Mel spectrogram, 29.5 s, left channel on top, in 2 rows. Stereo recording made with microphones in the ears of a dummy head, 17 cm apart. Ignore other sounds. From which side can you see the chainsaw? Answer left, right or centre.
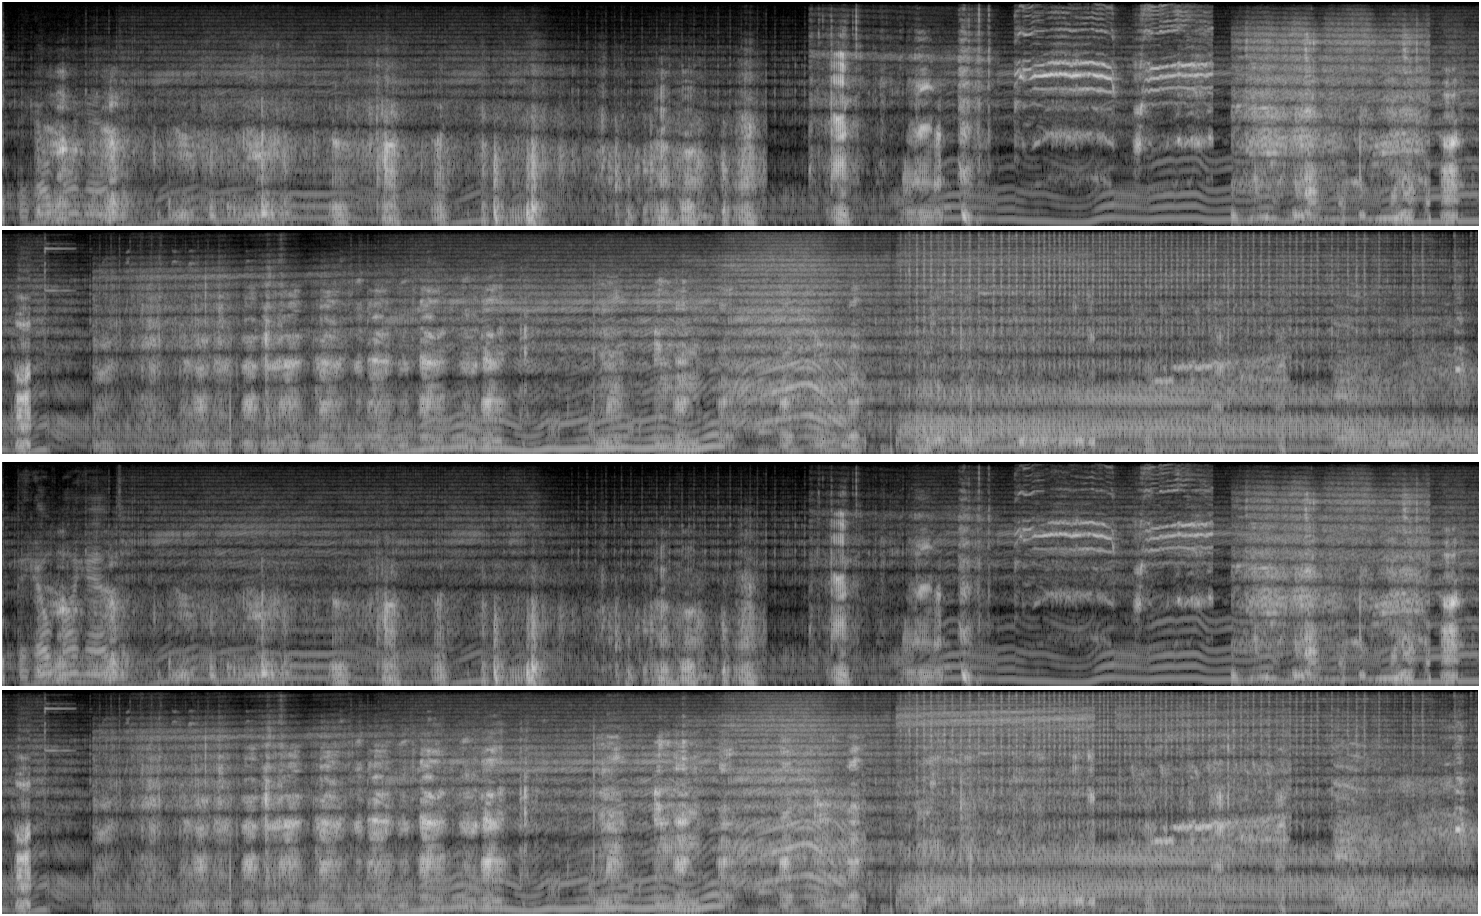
centre.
